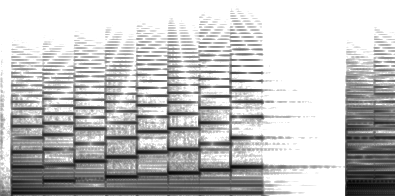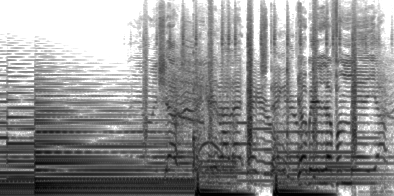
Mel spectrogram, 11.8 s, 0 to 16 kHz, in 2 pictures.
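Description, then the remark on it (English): A dark trap beat in the Phrygian mode with deep, booming 808 bass hammering a chromatic flat-second-and-root bassline under stepping synth notes; it pauses briefly, returns with sustained chords, then crisp hi-hats and punchy drums kick in. Purely instrumental, no voices. “trap tracks are written this way in Phrygian as a mode, which is a standard mode but just a less common one”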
